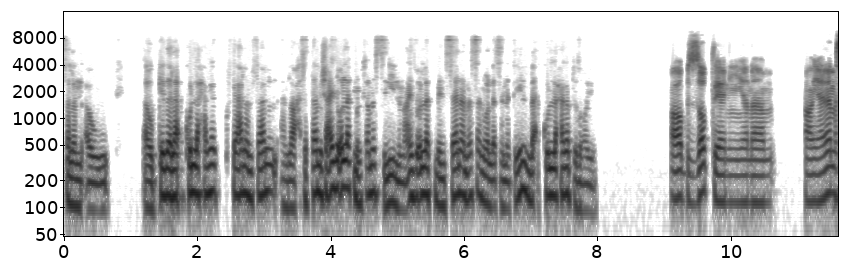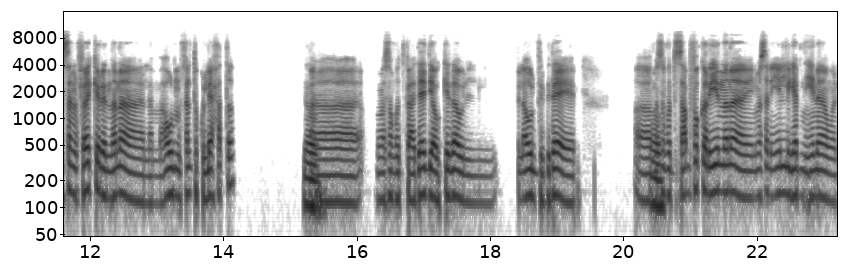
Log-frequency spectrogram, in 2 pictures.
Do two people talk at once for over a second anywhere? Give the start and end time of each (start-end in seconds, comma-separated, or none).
none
